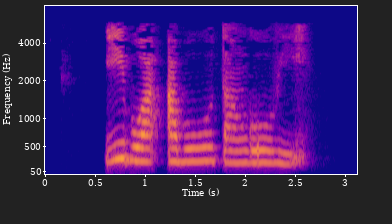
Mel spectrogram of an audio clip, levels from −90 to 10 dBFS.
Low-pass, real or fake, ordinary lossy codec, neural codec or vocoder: 7.2 kHz; fake; MP3, 24 kbps; codec, 16 kHz, 0.4 kbps, LongCat-Audio-Codec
